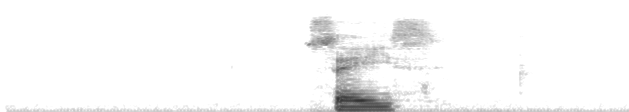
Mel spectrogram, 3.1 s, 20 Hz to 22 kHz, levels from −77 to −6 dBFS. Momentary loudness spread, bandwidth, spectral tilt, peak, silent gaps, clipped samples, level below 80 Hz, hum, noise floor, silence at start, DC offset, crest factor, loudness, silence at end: 20 LU; 13.5 kHz; -5.5 dB/octave; -12 dBFS; none; under 0.1%; -62 dBFS; 60 Hz at -60 dBFS; -66 dBFS; 1.55 s; under 0.1%; 22 dB; -28 LUFS; 1 s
